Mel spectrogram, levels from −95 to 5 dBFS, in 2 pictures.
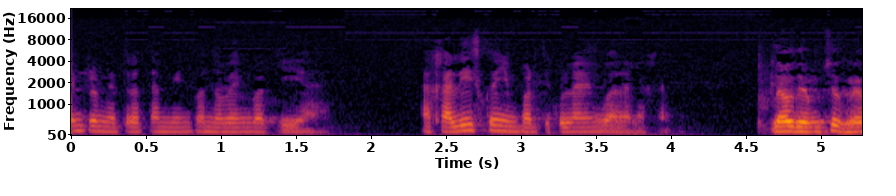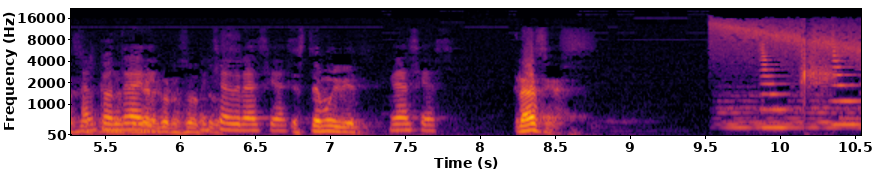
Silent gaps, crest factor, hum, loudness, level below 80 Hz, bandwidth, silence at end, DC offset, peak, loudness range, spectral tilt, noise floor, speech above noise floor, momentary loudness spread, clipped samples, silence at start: none; 20 dB; none; -28 LUFS; -60 dBFS; 19 kHz; 0 s; under 0.1%; -8 dBFS; 11 LU; -4.5 dB/octave; -68 dBFS; 39 dB; 17 LU; under 0.1%; 0 s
